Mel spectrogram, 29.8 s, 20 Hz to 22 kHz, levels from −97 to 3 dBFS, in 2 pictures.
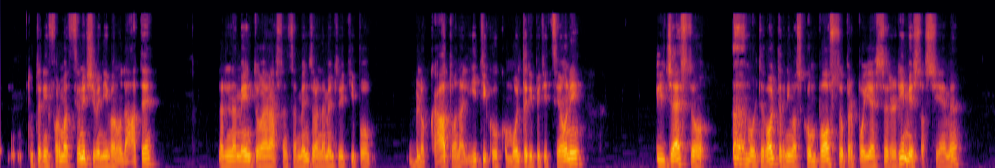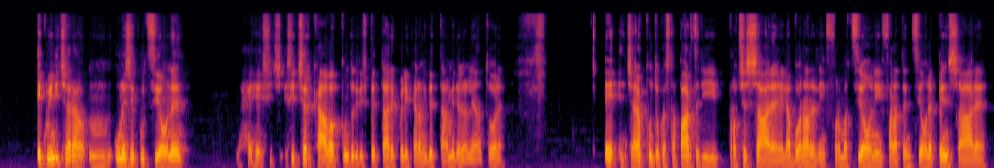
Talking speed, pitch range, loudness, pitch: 120 wpm, 105-120 Hz, -21 LUFS, 110 Hz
